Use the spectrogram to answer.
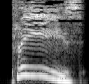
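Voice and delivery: very high squealed creature plea; begging. A narrator's reading. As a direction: squeak it out, pleading for your life. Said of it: "it begged".

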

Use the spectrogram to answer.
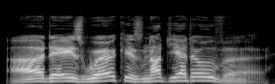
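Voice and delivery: great lion calling out in measured tones; commanding lion leader. A narrator's reading. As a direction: address the whole army as Aslan. Aslan calls for silence and addresses army.

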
